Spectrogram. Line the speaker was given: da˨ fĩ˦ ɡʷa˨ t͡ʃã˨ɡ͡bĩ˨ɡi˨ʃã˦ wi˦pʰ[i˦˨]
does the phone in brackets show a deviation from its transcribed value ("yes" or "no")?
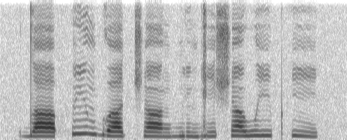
no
